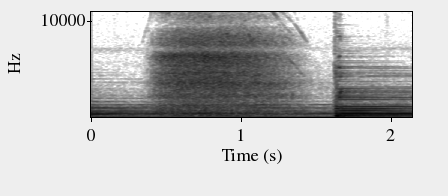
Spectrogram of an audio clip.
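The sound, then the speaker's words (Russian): A long, deep inhale through the nose makes a smooth, airy hiss lasting just over a second over a steady, sustained musical drone. “Вдыхая носом, сделай выдох через рот. Повтори вдох.”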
